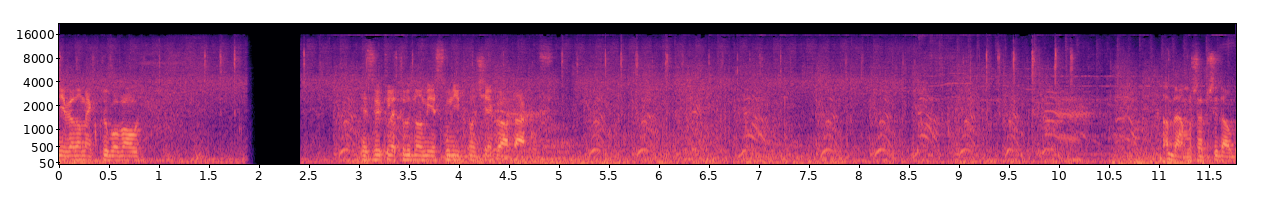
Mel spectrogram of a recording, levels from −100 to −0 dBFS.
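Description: From 1.87 to 2.45 s a call audio freeze, likely from delayed packets draining the jitter buffer, fills about 0.54 s: a brief fading continuation, then 0.47 s of blank spectrogram, with nothing lost but playback delayed.

From 8.39 to 9.86 s a jitter buffer speed-up plays the sound at 119% and trims roughly 0.3 s. From 10.26 to 10.92 s a milder one runs at 105%, cutting a few tens of milliseconds. Both sound hurried at unchanged pitch, with spectrogram events compressed in time but not shifted in frequency.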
